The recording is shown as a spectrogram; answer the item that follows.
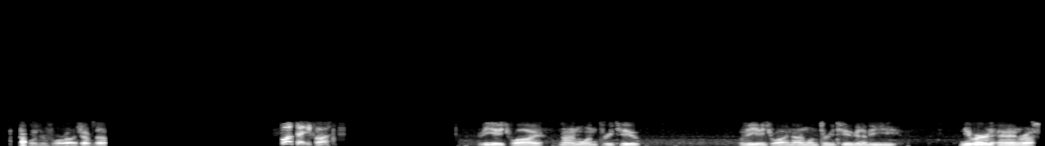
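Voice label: Police Southeast District Dispatch, p25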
